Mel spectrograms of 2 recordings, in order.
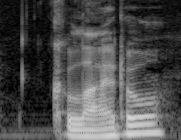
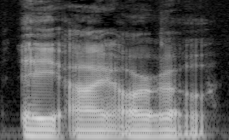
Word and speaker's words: Clairo: Her name is Kaleido, I think is how you pronounce it, but it's Clairo.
